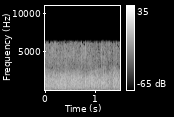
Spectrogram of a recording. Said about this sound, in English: it's a round of applause, yeah.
